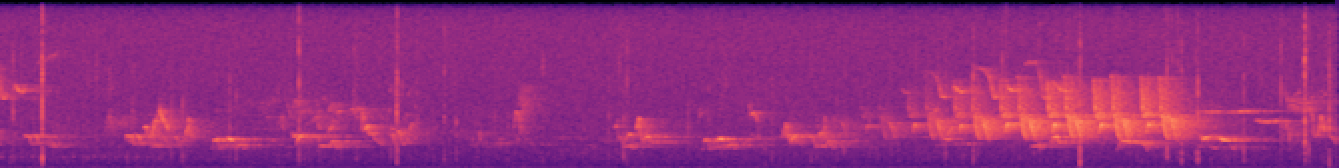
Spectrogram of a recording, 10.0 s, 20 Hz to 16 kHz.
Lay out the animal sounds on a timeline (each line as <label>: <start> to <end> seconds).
Red-eyed Vireo (Vireo olivaceus): 0.0 to 10.0 seconds
American Robin (Turdus migratorius): 0.1 to 2.8 seconds
Magnolia Warbler (Setophaga magnolia): 1.8 to 2.9 seconds
American Robin (Turdus migratorius): 4.5 to 6.4 seconds
Ovenbird (Seiurus aurocapilla): 6.5 to 9.2 seconds
Blackburnian Warbler (Setophaga fusca): 6.7 to 8.1 seconds
American Robin (Turdus migratorius): 7.5 to 9.5 seconds
Black-throated Green Warbler (Setophaga virens): 8.8 to 10.0 seconds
